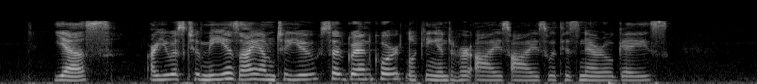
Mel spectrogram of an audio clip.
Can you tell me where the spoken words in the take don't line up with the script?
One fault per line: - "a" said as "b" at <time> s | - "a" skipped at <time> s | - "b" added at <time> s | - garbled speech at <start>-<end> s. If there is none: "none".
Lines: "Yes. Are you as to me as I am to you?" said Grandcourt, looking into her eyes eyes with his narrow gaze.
none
